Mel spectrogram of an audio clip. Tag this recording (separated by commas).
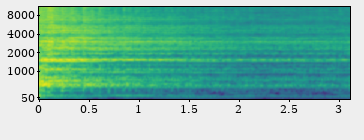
Hi-hat, Musical instrument, Cymbal, Music, Percussion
